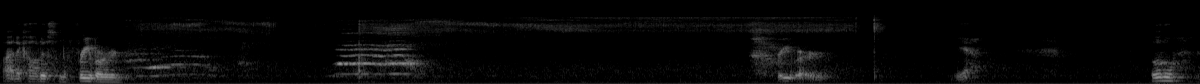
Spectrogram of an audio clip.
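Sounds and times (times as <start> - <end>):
fidget spinner whirring: 1.2 - 8.9.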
